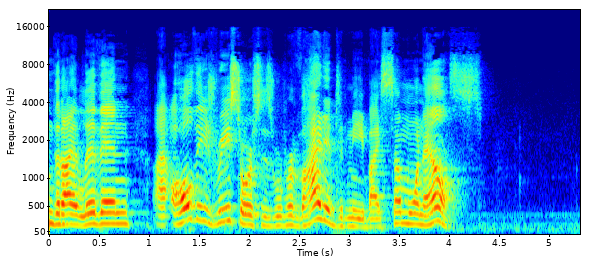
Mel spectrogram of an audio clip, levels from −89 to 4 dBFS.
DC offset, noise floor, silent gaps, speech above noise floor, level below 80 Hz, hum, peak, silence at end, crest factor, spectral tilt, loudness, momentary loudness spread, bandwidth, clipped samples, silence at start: under 0.1%; -52 dBFS; none; 35 dB; -60 dBFS; none; 0 dBFS; 1 s; 16 dB; -4.5 dB/octave; -17 LUFS; 9 LU; 15.5 kHz; under 0.1%; 0 s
